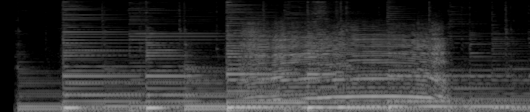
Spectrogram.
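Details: A tame cow grazing on grass gives a long, low, drawn-out moo over plucked guitar music.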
